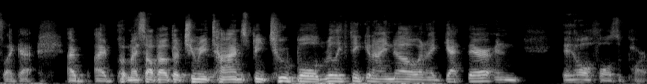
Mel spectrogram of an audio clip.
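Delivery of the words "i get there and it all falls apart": ordinary talk, nothing marked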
